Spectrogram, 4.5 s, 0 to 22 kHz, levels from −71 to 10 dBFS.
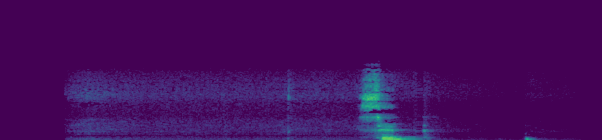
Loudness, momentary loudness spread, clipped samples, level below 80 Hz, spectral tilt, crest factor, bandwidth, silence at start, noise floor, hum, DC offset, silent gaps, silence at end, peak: -17 LUFS; 30 LU; under 0.1%; -62 dBFS; -3 dB/octave; 24 dB; 12.5 kHz; 2.7 s; -61 dBFS; none; under 0.1%; none; 0.55 s; -2 dBFS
